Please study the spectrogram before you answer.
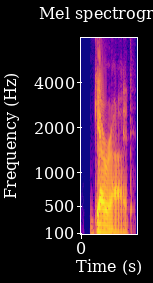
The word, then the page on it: garotte: American English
